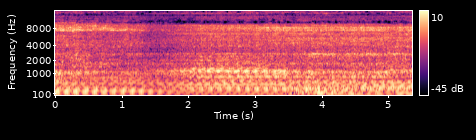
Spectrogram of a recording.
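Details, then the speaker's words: Fluoromizer 3500 refrigerant recovery compressor, reassembled, motor not warm at 4.5 A, as the high side is blocked off to test outlet pressure build: steady, even motor hum with a smooth compressor beat, no knocks or grinding; normal running. "Okay, motor's not warm. Amps are 4.5. I decided I'd try blocking off the high side, you know, to see if it builds pressure on the outlet."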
